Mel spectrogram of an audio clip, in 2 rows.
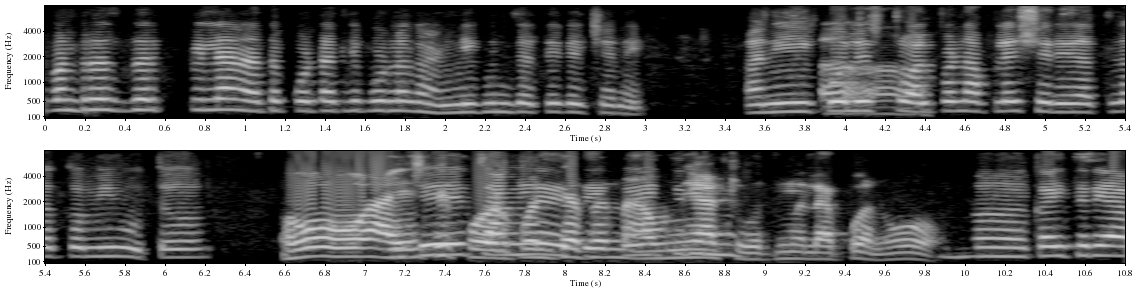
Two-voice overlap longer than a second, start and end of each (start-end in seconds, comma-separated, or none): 7.1-8.9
